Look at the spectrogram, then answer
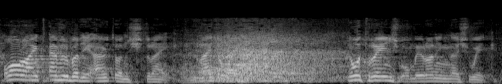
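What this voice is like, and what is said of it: Scottish-accented celebrity impression. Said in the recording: “a rather better Scottish accent ... I can do Sean Connery better than Jimmy Nap. ... Sean Connery has brought everybody out on strike.”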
